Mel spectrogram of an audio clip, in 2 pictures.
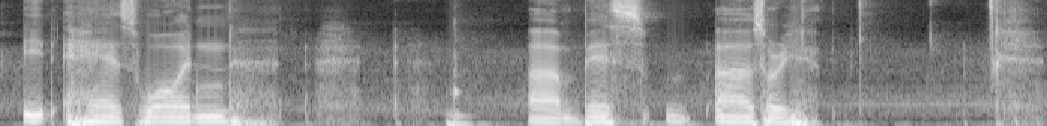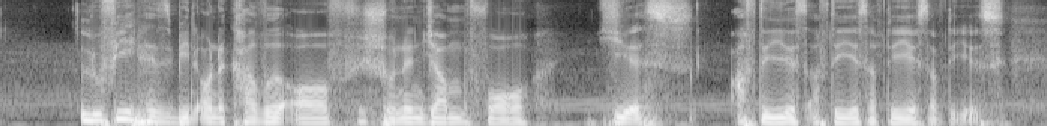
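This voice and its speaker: The speaker goes very slowly, leaving long, frequent pauses, with ordinary pitch variation. Noticeable background noise runs throughout. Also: man, fairly low pitch for a man. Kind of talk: casual talk to camera.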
